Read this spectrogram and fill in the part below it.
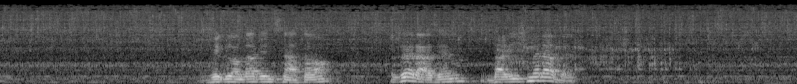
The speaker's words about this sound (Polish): Trochę słyszycie odgłosy przez ileś godzin woda nie płynęła, więc jakieś tam jeszcze zawirowania w rurach, ale płynie, sprawdzam sobie Zawsze warto oczywiście puścić trochę wody, żeby posprawdzać szczelność instalacji.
